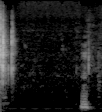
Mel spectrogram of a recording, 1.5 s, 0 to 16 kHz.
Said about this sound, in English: And yours is a D8? That's correct. All right. Let's see what this rolls.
